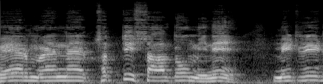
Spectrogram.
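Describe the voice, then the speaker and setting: This man speaks at a high pitch. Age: 70s. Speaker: retired clerk and election candidate. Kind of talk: news interview. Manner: halting.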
